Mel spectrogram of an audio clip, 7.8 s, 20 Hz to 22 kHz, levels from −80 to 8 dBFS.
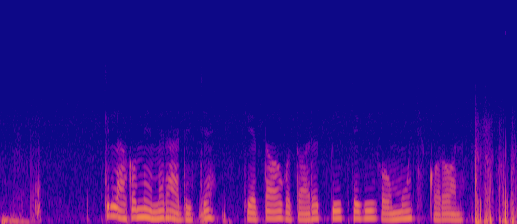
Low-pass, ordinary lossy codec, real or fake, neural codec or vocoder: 19.8 kHz; none; real; none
